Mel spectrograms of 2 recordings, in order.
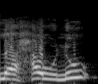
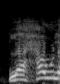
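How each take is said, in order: First: The word ends in an -un sound. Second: The word ends in a short a vowel. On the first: The noun is in the nominative case. "ده مرفوع" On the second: The noun is indeclinable, built on the fatha. "مبني على الفتح"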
